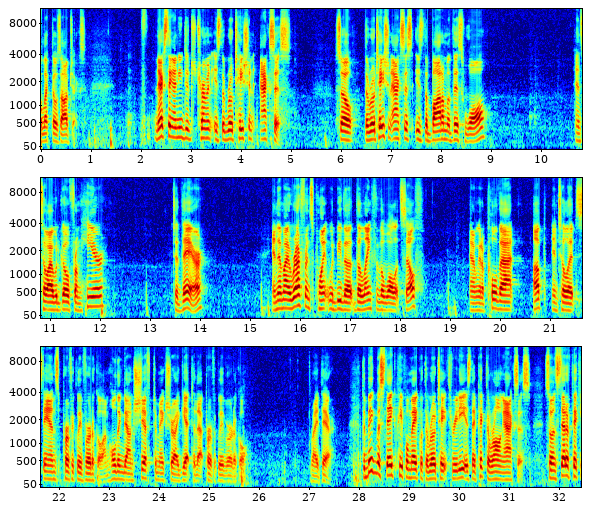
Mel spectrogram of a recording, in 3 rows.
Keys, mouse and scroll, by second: 1.3 right click, 1.7 middle click, 1.8 middle click, 2.0 middle click, 2.8 middle click, 11.7 click, 13.6 click, 18.6 click, 26.7 shift+click, 28.4 ctrl+z, 29.3 right click, 32.1 click.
